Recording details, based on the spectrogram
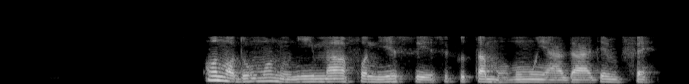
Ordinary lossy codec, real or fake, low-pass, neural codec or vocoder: none; fake; 3.6 kHz; codec, 24 kHz, 0.9 kbps, WavTokenizer, medium speech release version 1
